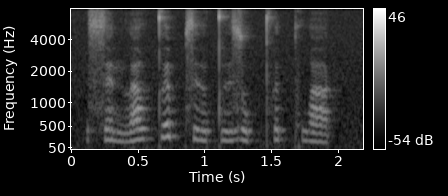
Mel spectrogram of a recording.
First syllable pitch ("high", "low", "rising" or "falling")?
low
